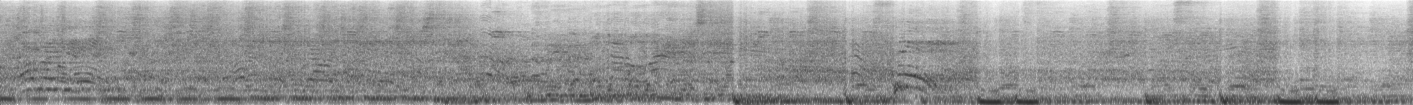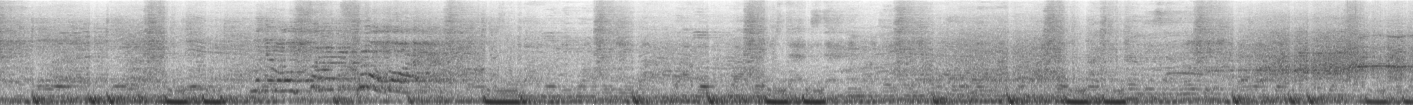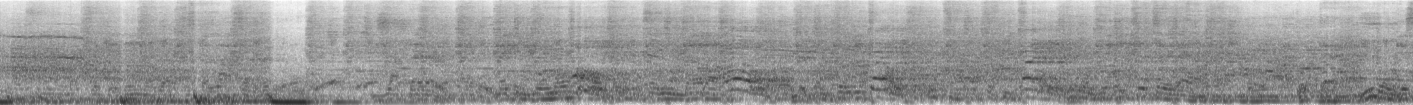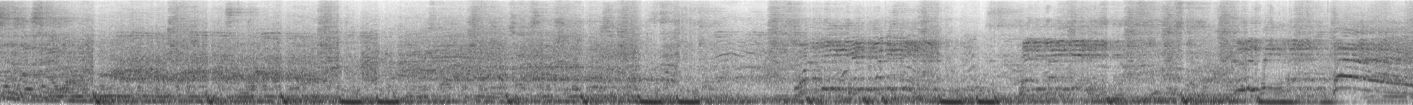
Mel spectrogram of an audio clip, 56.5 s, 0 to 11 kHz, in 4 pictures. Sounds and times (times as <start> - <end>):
Speech: 0.0 - 7.4, 8.5 - 9.7, 16.6 - 18.7, 28.6 - 43.4, 50.3 - 56.5
Crowd: 0.0 - 56.5
Music: 0.0 - 56.5.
